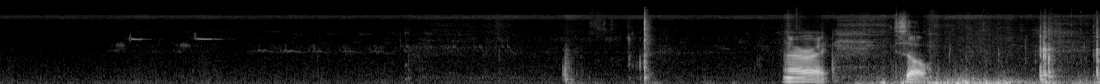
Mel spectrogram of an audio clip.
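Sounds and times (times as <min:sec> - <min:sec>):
high bird chirps: 0:01.1 - 0:05.2.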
